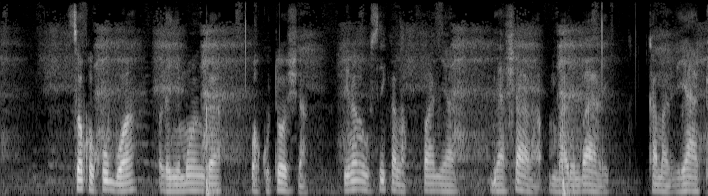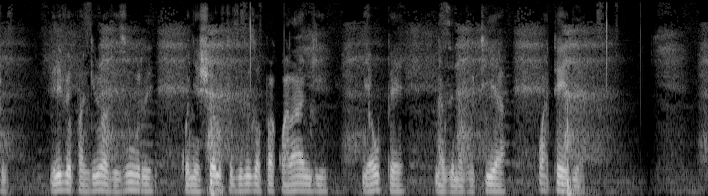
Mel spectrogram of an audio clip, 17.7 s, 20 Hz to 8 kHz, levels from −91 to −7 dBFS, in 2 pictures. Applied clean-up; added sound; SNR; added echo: none; Breathing; 12 dB; none.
